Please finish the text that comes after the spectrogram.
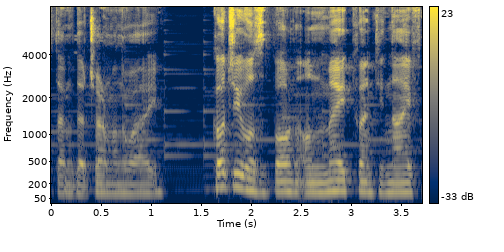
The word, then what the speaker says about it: Közi: You know, like how MLY crew and Motorhead used in their names, but didn't pronounce them the German way. Koji was born on May 29th, 1972.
